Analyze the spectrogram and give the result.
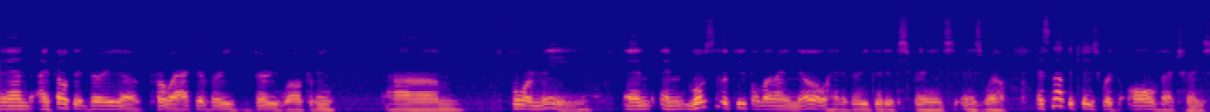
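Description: A man uses a normal speaking voice, keeping a moderate pace and a medium pitch with ordinary variation. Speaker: navy veteran and project manager. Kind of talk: casual interview.

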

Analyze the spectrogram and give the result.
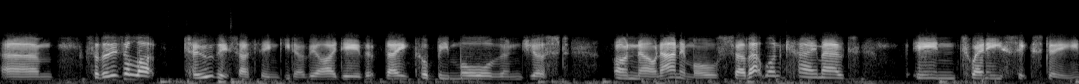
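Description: A man's fairly high voice with an English accent, at a fairly slow pace with ordinary pitch variation. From England. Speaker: author. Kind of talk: interview. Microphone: laptop audio problems.

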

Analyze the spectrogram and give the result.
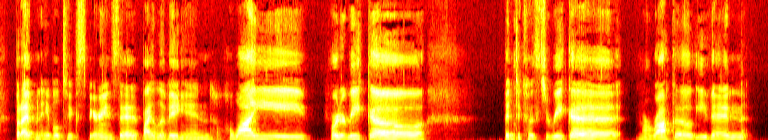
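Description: A woman with an American accent speaks at a fairly slow pace in a very deep, low pitch, her intonation fairly even. The recording is very clean, with a silent background. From US Northeast, New York City. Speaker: fashion designer. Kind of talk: casual interview.

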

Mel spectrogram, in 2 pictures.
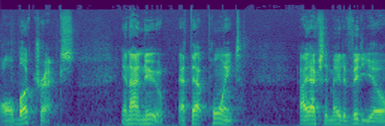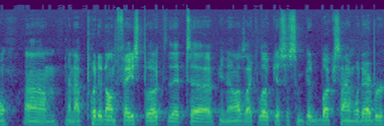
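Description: A man speaks in a rural Missouri accent. His pace is moderate and his intonation fairly even. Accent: rural Missouri American. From US Midwest, southwest Missouri. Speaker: hunter and business owner. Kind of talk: casual chat.

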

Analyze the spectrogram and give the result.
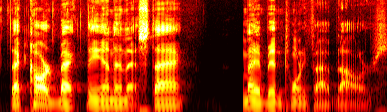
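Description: With a Southern US accent, a man speaks at a fairly slow pace and medium pitch in a very clean recording with a silent background. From Arkansas, Paragould. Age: 60s. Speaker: sports card collector and card show promoter. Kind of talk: storytelling in casual interview.

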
